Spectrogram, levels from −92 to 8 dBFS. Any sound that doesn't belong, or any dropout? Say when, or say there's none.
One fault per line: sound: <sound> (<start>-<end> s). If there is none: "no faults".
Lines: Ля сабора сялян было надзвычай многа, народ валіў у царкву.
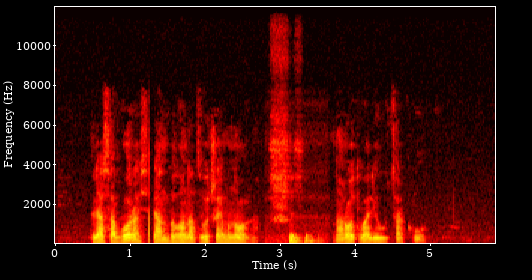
sound: dropout (1.3-1.3 s)
sound: laugh (2.8-3.6 s)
